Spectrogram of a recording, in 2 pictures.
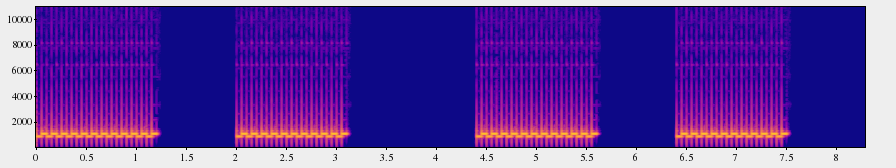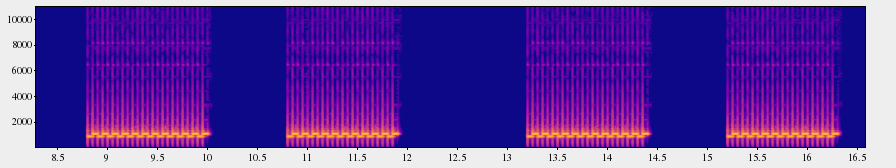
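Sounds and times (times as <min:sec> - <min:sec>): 
simple bell ringtone on LG G Pro 2 D838 phone: 0:00.0 - 0:01.2, 0:02.0 - 0:03.2, 0:04.4 - 0:05.7, 0:06.4 - 0:07.6, 0:08.8 - 0:10.0, 0:10.8 - 0:12.0, 0:13.2 - 0:14.5, 0:15.2 - 0:16.4.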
